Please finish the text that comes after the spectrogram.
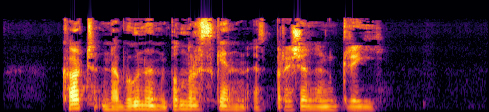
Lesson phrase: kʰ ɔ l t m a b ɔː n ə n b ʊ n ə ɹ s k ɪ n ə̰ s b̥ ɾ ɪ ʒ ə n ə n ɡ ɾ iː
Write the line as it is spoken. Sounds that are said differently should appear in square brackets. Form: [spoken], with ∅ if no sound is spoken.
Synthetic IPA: kʰ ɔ [ɹ] t [n] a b [uː] n ə n b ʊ n ə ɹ s k ɪ n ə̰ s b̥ ɾ ɪ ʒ ə n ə n ɡ ɾ iː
